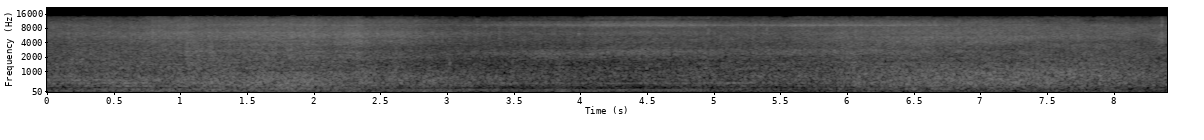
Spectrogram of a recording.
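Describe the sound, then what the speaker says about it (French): Ocean waves wash in a steady, unbroken roar of broadband surf noise, with a faint low hum underneath and no distinct breaks between swells. "Le petit bruit des vagues, si vous l'entendez,"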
